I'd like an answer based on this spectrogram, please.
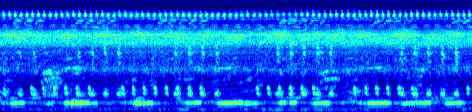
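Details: Insect calls around the recordist's home, a steady shrill pulsed trill and dense hiss, joined by rows of quick clicking notes in the middle range and low buzzy bursts.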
